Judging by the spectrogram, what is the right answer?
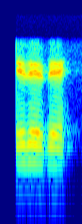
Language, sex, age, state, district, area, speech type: Bodo, male, 45-60, Assam, Chirang, rural, conversation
